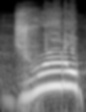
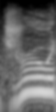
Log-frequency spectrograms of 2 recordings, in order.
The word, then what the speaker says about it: Druid: know where it is it's dral Park if you say it right and Druid Hill if you say it wrong what's that big construction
